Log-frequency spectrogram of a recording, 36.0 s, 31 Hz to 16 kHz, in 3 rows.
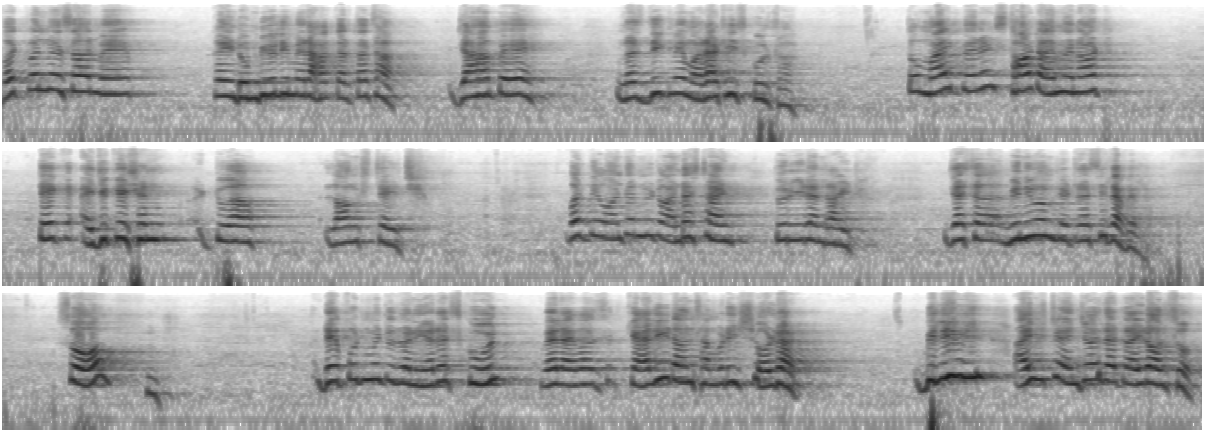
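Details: Adult man with severe cerebral palsy since birth, considered 100% disabled, who could not walk or talk as a child; dysarthria from cerebral palsy.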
